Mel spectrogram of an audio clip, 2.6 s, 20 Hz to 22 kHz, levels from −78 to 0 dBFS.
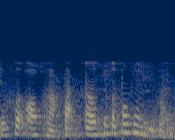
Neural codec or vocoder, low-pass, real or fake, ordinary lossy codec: codec, 44.1 kHz, 1.7 kbps, Pupu-Codec; 3.6 kHz; fake; AAC, 16 kbps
